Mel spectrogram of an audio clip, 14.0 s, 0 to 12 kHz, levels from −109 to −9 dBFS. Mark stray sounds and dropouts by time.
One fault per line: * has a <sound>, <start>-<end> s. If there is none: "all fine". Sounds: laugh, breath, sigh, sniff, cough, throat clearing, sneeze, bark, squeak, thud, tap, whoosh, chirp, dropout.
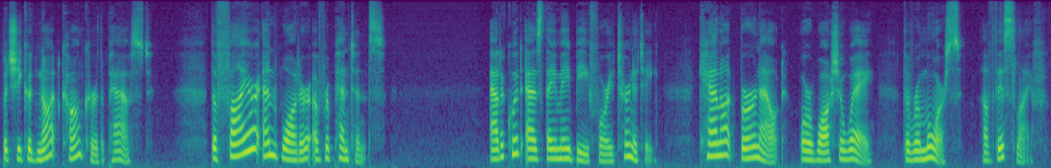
all fine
